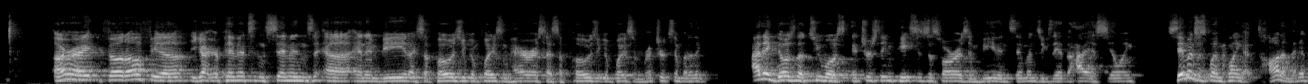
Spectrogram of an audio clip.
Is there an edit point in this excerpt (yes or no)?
no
